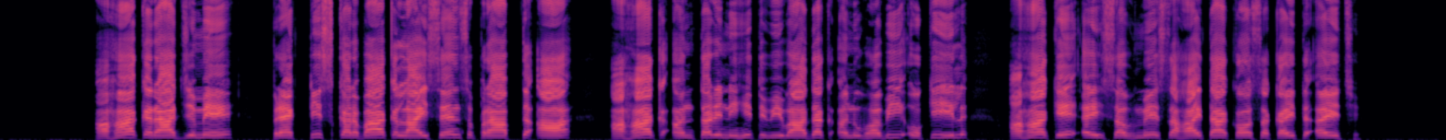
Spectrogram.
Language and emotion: Maithili, neutral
